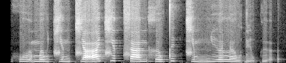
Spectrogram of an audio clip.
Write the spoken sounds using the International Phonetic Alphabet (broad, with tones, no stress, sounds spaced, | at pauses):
h w ṵ˧˨ ə̯ m ə˧˩ w t͡ɕ ə˧˩ n t͡ɕ a̰ː˧˥ t͡ɕ ə˦˥ t̚ s a˧ n x ə˨˦ w t̪ i˦˥ k̚ t͡ɕ ə˧˩ m ɲ i˧ ə̯ l ə˨˩ w ɗ ḭ˧˨ w k ɨ̰˧˨ ə̯ ʔ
